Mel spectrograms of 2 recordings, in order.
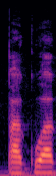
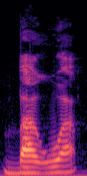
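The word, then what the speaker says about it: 八卦: Lo podemos ver como Pakua con P, o Bagua, que sería como se pronuncia. Pa es Ba 8, Qua trigramas, y su distribución en el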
